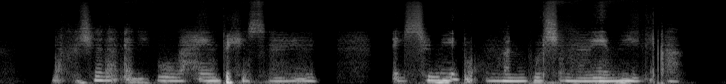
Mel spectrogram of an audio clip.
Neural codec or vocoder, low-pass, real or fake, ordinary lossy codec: codec, 44.1 kHz, 0.9 kbps, DAC; none; fake; none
